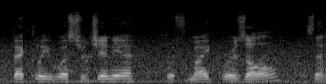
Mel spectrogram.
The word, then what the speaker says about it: Roselle: right outside of Beckley, West Virginia, with Mike Roselle.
